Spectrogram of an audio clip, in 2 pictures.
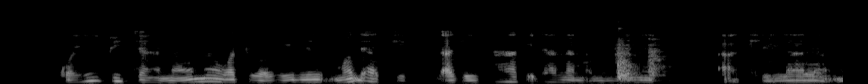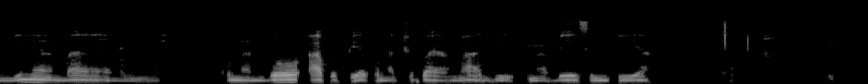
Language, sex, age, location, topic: Swahili, male, 36-49, Wajir, health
